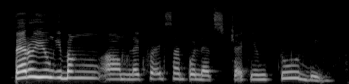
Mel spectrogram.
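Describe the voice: A woman talks at a fairly quick pace with a high pitch. Her tone is slightly mellow, with ordinary pitch variation.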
